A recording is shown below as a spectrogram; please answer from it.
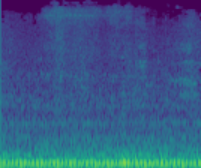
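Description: Steady low drone of a vehicle on the move, its engine and road noise heard from inside the cabin.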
